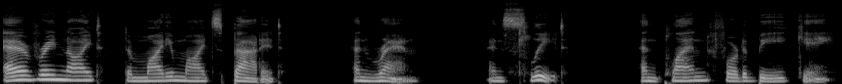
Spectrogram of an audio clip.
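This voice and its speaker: Female children's story reader, lowish pitch, very unhurried delivery, dry sound. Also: a little mellow, dry recording. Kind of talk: read-aloud children's story narration.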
